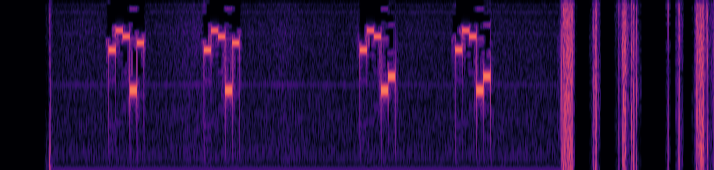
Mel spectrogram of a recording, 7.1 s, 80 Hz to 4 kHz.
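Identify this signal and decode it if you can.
Five-tone selective call (ZVEI), heard as quick runs of five tones, tones of about 80 ms. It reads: 88029 88029 88024 88024
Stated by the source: ZVEI five-tone selective call 88801, received on an SDR.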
